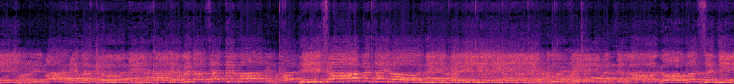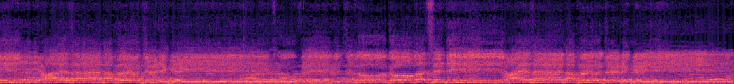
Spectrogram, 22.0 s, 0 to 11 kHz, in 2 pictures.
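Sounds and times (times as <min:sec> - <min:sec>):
crowd chanting a lament: 0:00.0 - 0:22.0.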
